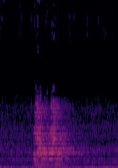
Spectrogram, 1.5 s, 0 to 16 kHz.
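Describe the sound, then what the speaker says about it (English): A car horn sounds once outdoors from 0.4 to 0.7 seconds as a steady honk, moderately loud, over a constant low traffic rumble. "nobody was gonna honk their horn"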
